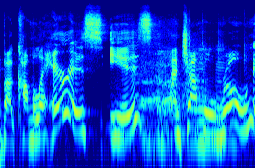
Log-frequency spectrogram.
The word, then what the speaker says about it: Chappell Roan: Kamala Harris is, and Chappell Roan, am I saying that correctly? That's right.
